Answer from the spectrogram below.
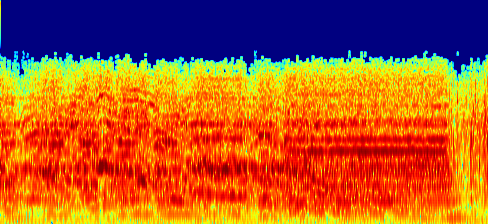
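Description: A large, angry revolutionary crowd in Paris, France, chanting its hate and screaming for blood, roars and shouts continuously in a dramatization of A Tale of Two Cities, many voices blending into a loud, dense din that holds steady for several seconds before dropping off abruptly at the end.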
